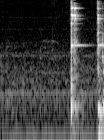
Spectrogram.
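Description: A paintbrush clinks once against a glass water jar about a second and a half in, with a short bright ring, and taps it again near the end.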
